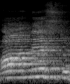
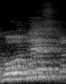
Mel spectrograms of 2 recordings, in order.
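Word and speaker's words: honest: ही इज ऑनेस्ट बोलते हैं, होनेस्ट नहीं बोलते हैं, क्या बोलते हैं, ऑनेस्ट। तो एन ऑनेस्ट होगा, क्या होगा, एन। एच कॉन्सोनेंट है लेकिन प्रोनाउंसिएशन कैसे है, वोवेल है, इसलिए एन लग गया।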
